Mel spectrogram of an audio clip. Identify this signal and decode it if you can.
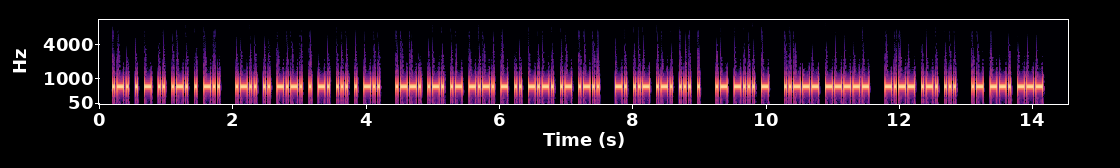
Morse code, heard as a keyed tone, about 34 wpm, 700 Hz. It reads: RETIRED LICENSED PRACTICAL NURSE ABT 20 YRS AGO
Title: Practice QSO - Exchange 3 - More Info - 35wpm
